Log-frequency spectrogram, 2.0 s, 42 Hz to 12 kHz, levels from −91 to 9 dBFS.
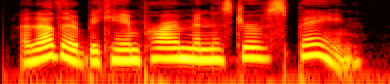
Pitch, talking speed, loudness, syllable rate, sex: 225 Hz, 185 wpm, -19 LUFS, 7.7 syllables/s, female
